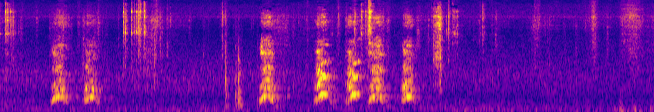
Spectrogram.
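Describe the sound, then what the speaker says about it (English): Several dogs bark in short bursts, a couple of yaps followed by a quick run of barks, fairly close over a quiet background. "the dogs are going to bark like crazy"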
